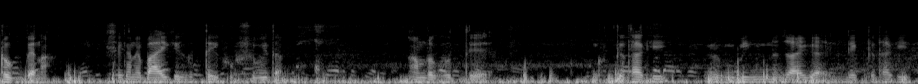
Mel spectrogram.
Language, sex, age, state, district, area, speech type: Bengali, male, 30-45, West Bengal, Birbhum, urban, spontaneous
